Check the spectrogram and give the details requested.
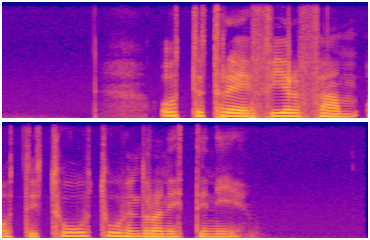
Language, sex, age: Norwegian, female, 28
